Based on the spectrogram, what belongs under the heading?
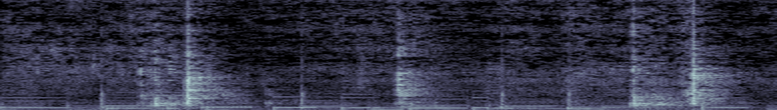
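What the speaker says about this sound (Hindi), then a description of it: "अब हम मसाला जार को यहाँ अच्छी तरह से लौकी के साथ मिक्स कर दिए" Bottle gourd being stirred with spice mix in a pan, with a steady stir of scraping strokes and soft clinks, a faint sizzle and tonal hum running beneath.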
